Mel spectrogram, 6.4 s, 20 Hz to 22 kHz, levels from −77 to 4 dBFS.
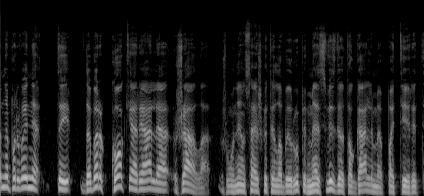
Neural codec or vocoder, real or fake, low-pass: none; real; 14.4 kHz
